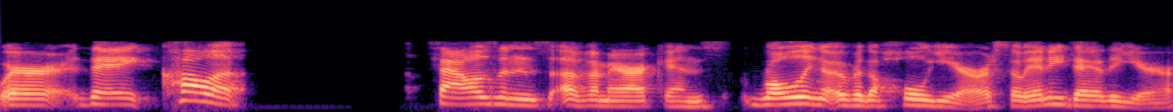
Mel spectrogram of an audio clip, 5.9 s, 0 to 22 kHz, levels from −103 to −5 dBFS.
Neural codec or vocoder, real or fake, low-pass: codec, 16 kHz, 4 kbps, FunCodec, trained on LibriTTS, 50 frames a second; fake; 5.4 kHz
